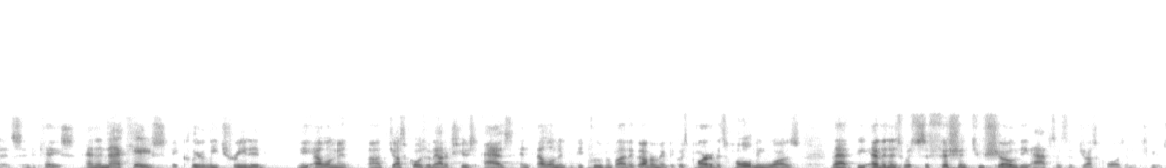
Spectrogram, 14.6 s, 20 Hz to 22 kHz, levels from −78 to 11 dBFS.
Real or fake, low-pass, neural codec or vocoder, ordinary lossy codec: fake; 7.2 kHz; codec, 44.1 kHz, 2.6 kbps, SNAC; Opus, 32 kbps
